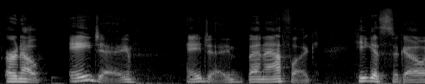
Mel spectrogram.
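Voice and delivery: ordinary talk, nothing marked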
